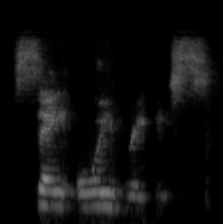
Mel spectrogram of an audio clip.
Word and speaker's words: Saoirse: I love you like pronouncing Saoirse, say oi Reese.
